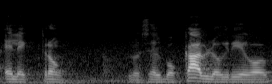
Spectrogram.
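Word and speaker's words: ἤλεκτρον: la piedra no a este ámbar en griego se pronuncia electrón no es el vocablo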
